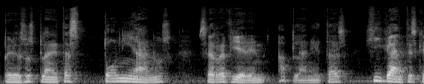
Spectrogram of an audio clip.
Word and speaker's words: ctonianos: A esos núcleos desnudos de planetas gigantes los han llamado tonianos. – ¿Tonianos? ¿Qué significa eso? – Yo en realidad el origen es una palabra griega que se escribe con C al principio. – C-T-O-N-I-A-N-O-S.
